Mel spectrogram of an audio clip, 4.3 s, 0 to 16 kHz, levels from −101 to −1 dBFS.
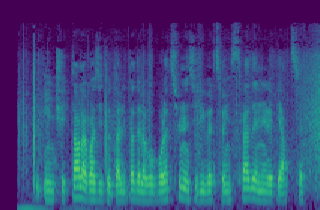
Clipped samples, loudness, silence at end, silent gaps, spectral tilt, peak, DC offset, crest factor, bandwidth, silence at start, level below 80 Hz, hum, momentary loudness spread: under 0.1%; -33 LUFS; 0 s; none; -4.5 dB/octave; -8 dBFS; under 0.1%; 26 dB; 11.5 kHz; 0.25 s; -82 dBFS; none; 11 LU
